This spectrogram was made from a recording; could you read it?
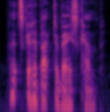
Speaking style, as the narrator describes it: said Davison wearily

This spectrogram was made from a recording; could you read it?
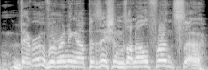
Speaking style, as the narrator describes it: yelled the panicking officer over the chaos of the control room

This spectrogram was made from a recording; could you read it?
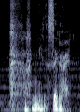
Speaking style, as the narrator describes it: she gasped quietly to herself

